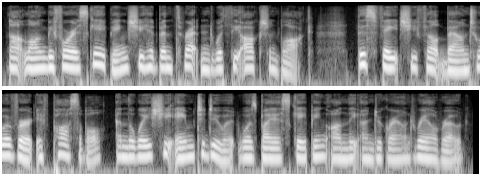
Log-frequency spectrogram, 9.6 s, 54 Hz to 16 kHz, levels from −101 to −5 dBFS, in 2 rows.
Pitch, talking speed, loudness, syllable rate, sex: 170 Hz, 230 wpm, -18 LUFS, 5.9 syllables/s, female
